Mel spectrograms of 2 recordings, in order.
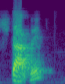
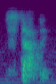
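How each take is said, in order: First: Said in the usual way. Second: Breathy whispered stop it, nearly silent. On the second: Acted. Telling Booge to stop, trailing into a whisper. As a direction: let stop it fall to a bare whisper. Repeating stop it, fading away.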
